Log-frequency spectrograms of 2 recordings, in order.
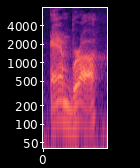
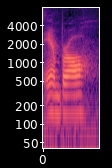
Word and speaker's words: Ambra: BER to BRA, and she actually intended it to be pronounced Ambra, but before I was even in kindergarten, I realized what my name was, and so I changed the pronunciation from Ambra to Ambra.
